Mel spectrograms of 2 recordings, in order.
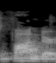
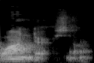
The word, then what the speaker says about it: Wander: which means hiking friend spelled with a w but in germany it's vonder not wander and which of the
